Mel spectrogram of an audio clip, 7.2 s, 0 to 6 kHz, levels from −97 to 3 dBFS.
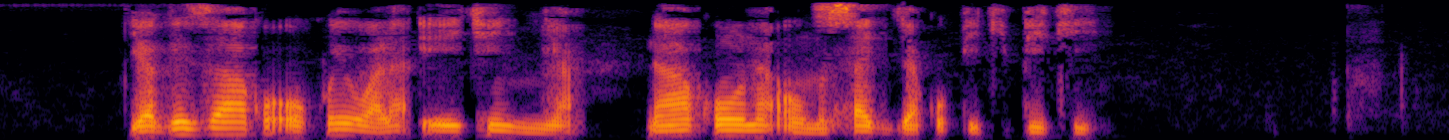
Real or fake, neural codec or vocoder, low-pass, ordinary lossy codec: real; none; 5.4 kHz; AAC, 24 kbps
